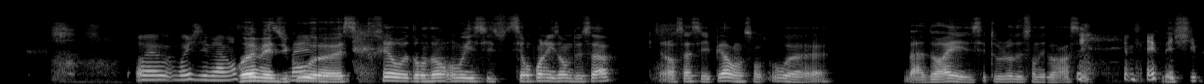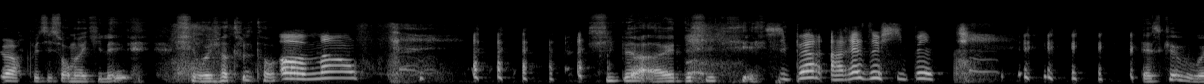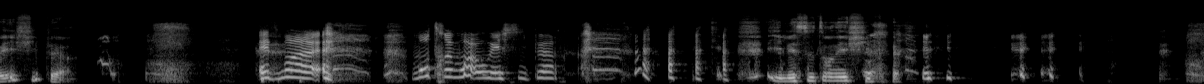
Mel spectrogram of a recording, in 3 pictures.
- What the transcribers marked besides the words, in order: other background noise; tapping; unintelligible speech; distorted speech; laughing while speaking: "Mais oui"; chuckle; laughing while speaking: "il rejoint tout le temps"; laugh; laughing while speaking: "chiper !"; laugh; chuckle; laugh; laughing while speaking: "Chipeur !"; laugh
- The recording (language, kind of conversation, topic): French, unstructured, Les super-héros devraient-ils avoir des ennemis jurés ou des adversaires qui changent au fil du temps ?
